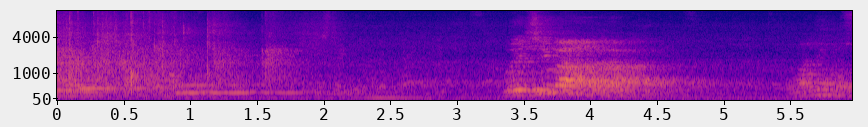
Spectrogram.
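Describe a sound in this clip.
A young man sings into a microphone over a loudspeaker, in a large echoing hall.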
